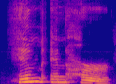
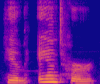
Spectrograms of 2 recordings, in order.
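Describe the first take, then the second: First: "him and her" as "him'n her", slow; reduced "and". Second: "him and her" with a full, stressed "and", slow; weight "him", "and", "her" the same; equal emphasis. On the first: Teacher listing common pairs, slow "him'n her". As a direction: shrink "and" to n between "him" and "her". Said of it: "No es". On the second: Teacher showing what not to do, fully stressed "and". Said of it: "la misma importancia". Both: Shown as a demonstration.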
